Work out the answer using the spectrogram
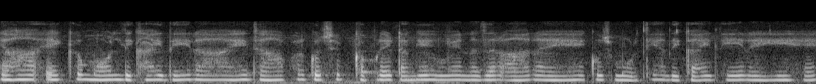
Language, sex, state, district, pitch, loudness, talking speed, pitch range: Hindi, female, Bihar, Vaishali, 210 Hz, -18 LUFS, 170 wpm, 200-215 Hz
